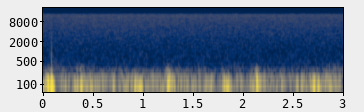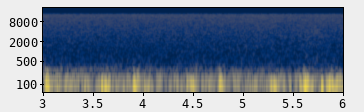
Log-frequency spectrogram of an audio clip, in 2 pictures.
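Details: Low, steady heart sounds at about 68 beats a minute, heard at Erb's point, with a prominent second sound.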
